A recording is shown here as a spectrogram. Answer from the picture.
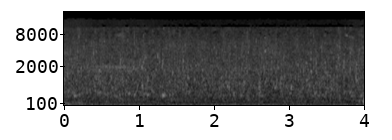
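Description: Near silence: a faint, steady hiss-like background with no distinct events.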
